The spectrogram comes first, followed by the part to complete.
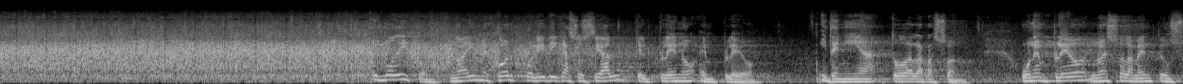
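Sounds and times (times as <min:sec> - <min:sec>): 
sustained applause from a sizable crowd: 0:00.0 - 0:06.8
speech: 0:03.7 - 0:11.8.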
